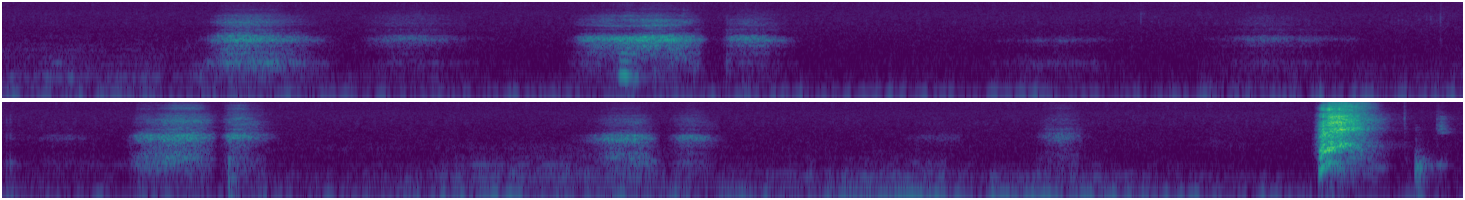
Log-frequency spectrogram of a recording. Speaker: I'm gonna sneeze. Phew. I'm gonna sneeze again.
